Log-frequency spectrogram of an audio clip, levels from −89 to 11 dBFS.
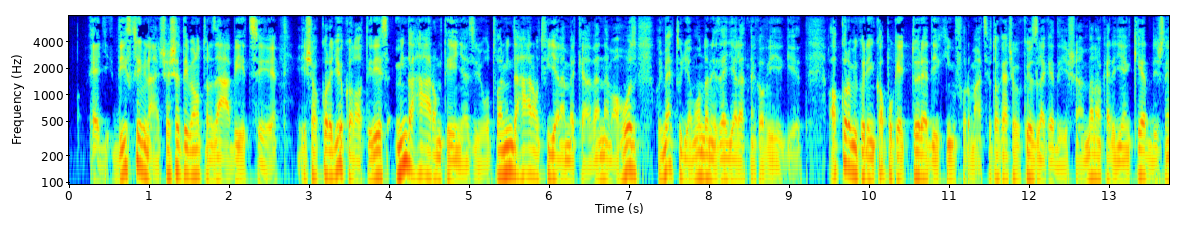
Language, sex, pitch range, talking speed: Hungarian, male, 95-130 Hz, 215 wpm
